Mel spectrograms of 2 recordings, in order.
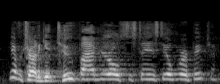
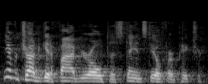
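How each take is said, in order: First: Higher-pitched question leaning on "two"; stress on TWO. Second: Said in the usual way. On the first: Shown as a demonstration. Speaker tops his own question to the audience, stressing "two". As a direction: lift the question, making "two" the new point.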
